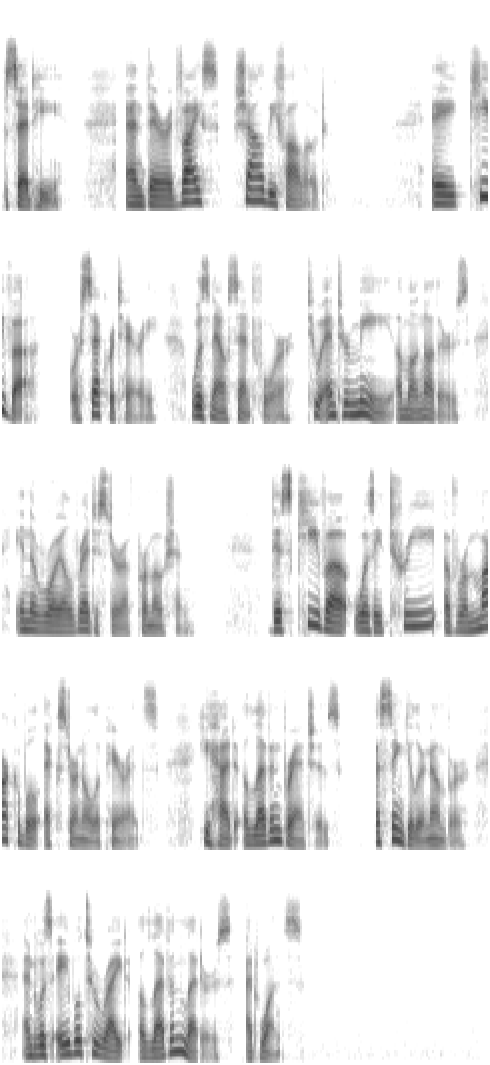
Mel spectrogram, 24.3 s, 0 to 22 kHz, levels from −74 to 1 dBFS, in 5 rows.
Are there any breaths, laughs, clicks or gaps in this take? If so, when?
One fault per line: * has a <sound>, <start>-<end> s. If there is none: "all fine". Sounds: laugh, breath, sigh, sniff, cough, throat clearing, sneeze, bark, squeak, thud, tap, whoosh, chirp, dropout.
all fine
